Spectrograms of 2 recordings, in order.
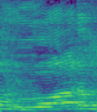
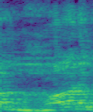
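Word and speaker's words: verb: इसको वर्ब बोलिएगा, वर्ब नहीं बोलिएगा। बहुत से लोग इसको वर्ब बोलते हैं, जो कि गलत प्रोनाउंसिएशन है। ये वी है, इसका साउंड वाव से या वो से आप करिए, ना के भौ से। डेट इज कम्प्लीटली रॉन्ग, ये गलत है, ऐसा हमें नहीं करना है।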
